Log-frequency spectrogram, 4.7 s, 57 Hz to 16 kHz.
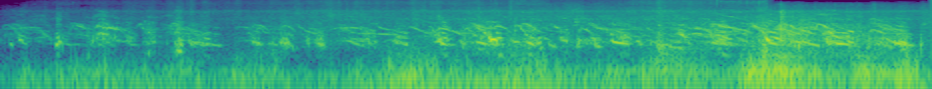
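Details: Jumbo Cornish Cross broiler chickens, 44 days old, raised for meat, giving a flock chorus of short rising peeps and clucks that overlap rapidly, growing louder toward the end, with low rumbling background noise.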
